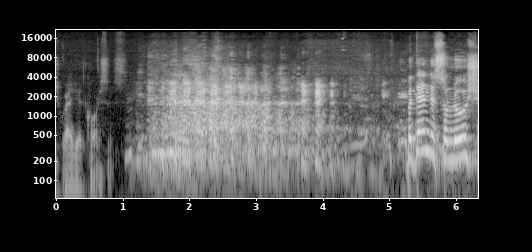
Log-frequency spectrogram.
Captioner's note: laughing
